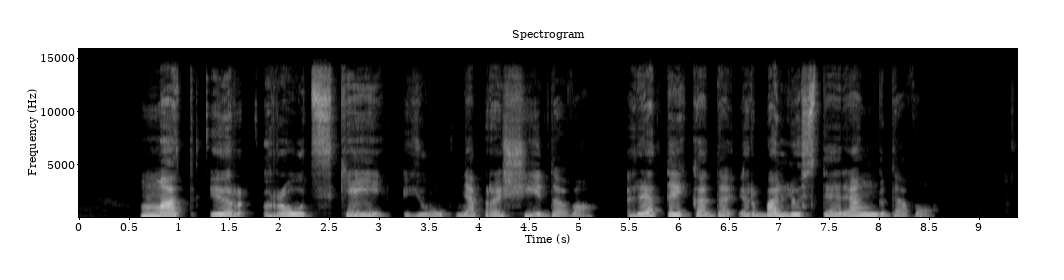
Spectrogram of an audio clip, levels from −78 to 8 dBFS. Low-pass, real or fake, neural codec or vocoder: 14.4 kHz; real; none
